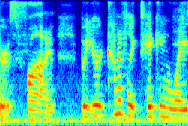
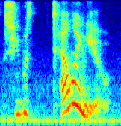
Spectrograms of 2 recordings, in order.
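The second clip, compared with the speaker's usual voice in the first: higher, louder indignation; indignant retort; 6 semitones higher, 5 dB louder than usual. Real, not acted. Defending the model against the crew, indignant and louder. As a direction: fire back on her behalf.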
